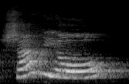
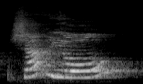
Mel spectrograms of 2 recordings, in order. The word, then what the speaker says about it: chariot: Un chariot, le T muet, un chariot, rio. Une brioche, brio. Ben, je répète, un violon, viol. Une pioche, pion. Une radio, dio. Un chariot, rio.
